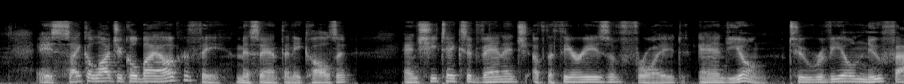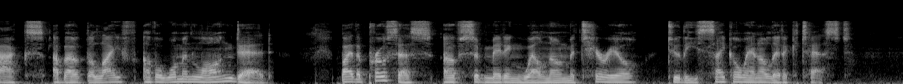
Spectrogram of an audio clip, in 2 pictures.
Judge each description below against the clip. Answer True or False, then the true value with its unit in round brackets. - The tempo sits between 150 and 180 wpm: False (140 wpm)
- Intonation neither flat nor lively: True (4.8 semitones)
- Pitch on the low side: True (105 Hz)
